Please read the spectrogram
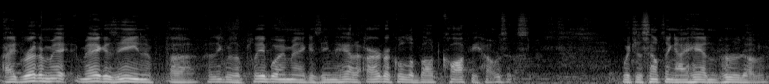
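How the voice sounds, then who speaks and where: The man's voice has a medium pitch and a dark, mellow tone. He speaks at a fairly quick pace. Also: fairly even intonation. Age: 80s+. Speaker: folk blues musician. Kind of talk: interview. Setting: cafe. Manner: halting, many fillers.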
